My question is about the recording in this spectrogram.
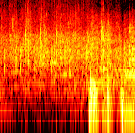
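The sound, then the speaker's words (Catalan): A crowd claps steadily, a dense rattle of many hands filling the whole clip, with a few louder, sharper claps standing out toward the end. “Jo el que sí que demano és aquest fort aplaudiment”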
